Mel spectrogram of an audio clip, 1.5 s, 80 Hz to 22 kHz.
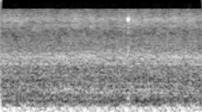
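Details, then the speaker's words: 1980 El Camino, 5.3 Vortec LS swap with T5, first start after reconnecting the alternator: fuel pump primes, battery charging; steady, smooth low rumble with even beat, no misses, knocks or squeals; healthy idle, not yet warmed up. "there you go hear the fuel pump priming up all right that's all primed there we go after your the battery is charging everything sounds good"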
